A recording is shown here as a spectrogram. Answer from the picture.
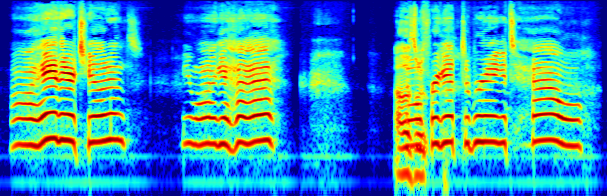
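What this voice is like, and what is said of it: Impression of Towelie from South Park. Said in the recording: “Towley from South Park”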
